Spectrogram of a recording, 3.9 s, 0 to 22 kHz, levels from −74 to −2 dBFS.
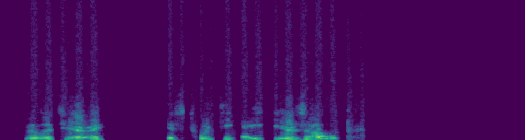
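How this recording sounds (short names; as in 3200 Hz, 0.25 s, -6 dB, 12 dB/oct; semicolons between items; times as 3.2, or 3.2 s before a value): a quantiser's noise floor 8-bit, dither none; chopped level 8.9 Hz, depth 60%, duty 40%; a shimmering, thickened sound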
